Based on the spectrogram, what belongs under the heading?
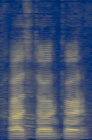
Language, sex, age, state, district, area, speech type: Urdu, male, 60+, Bihar, Khagaria, rural, spontaneous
